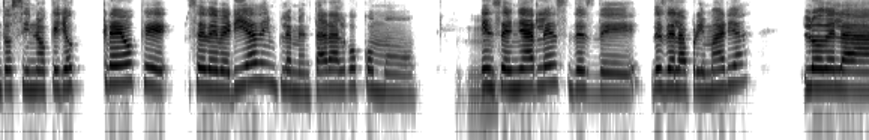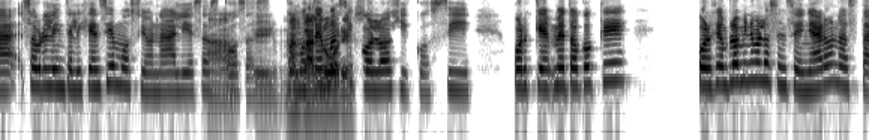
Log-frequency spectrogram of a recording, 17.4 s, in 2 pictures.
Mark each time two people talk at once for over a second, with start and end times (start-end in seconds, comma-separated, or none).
10.8-12.4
